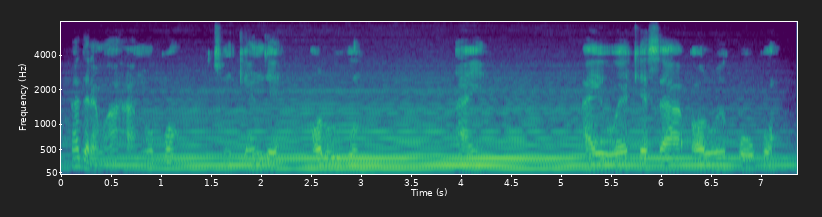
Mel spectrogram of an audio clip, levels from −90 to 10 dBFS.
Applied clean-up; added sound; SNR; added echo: none; Bowed string instrument; -4 dB; none.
